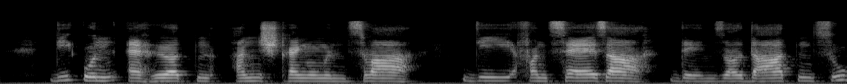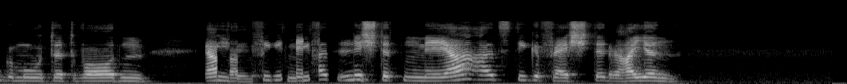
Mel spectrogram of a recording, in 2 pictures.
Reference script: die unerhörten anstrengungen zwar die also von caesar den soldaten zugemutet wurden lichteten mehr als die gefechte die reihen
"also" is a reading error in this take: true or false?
true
